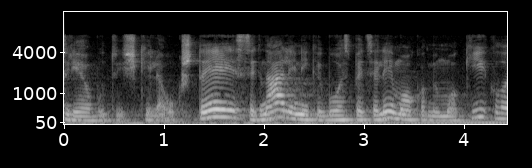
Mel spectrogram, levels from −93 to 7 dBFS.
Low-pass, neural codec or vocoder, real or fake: 7.2 kHz; none; real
